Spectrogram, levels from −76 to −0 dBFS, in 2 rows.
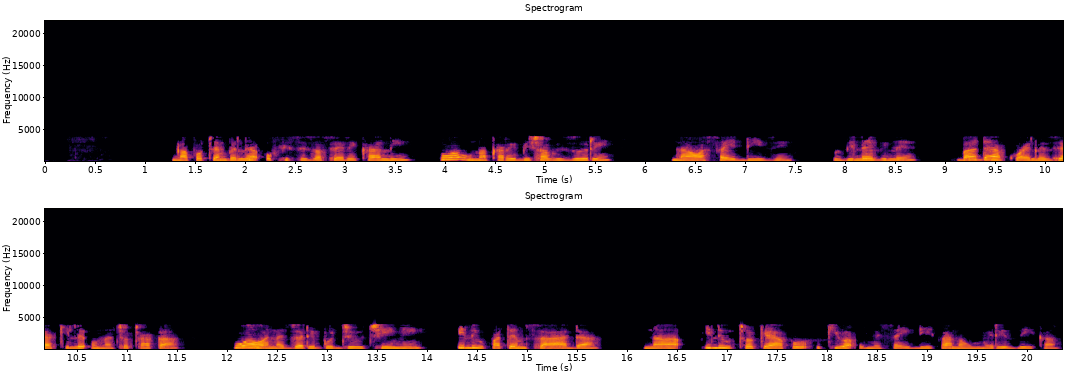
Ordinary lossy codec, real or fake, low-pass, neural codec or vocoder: AAC, 16 kbps; fake; 7.2 kHz; codec, 16 kHz, 4.8 kbps, FACodec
